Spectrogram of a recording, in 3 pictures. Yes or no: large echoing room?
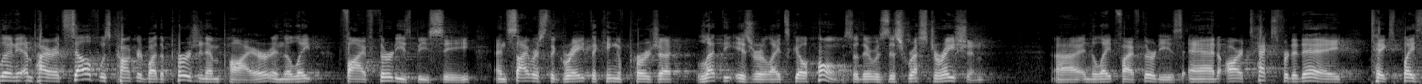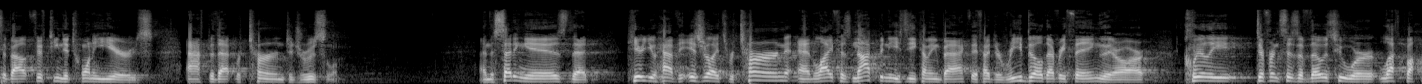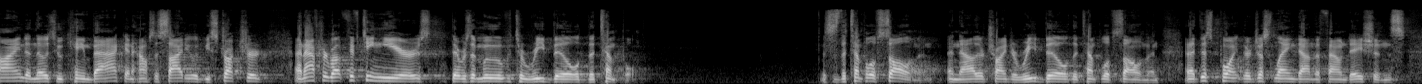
yes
